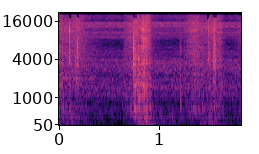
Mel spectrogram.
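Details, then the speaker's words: JVC DR-MV79B DVD recorder/VCR combo after a failed prior repair attempt, tape inserted: short whirring motor bursts about every half second with no steady drive; loader never takes the tape and unit shuts down; head drum spins; capacitor or mechanism timing suspected. "it never goes takes the tape at all and then of course it just shuts down and that's all it does pretty much"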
